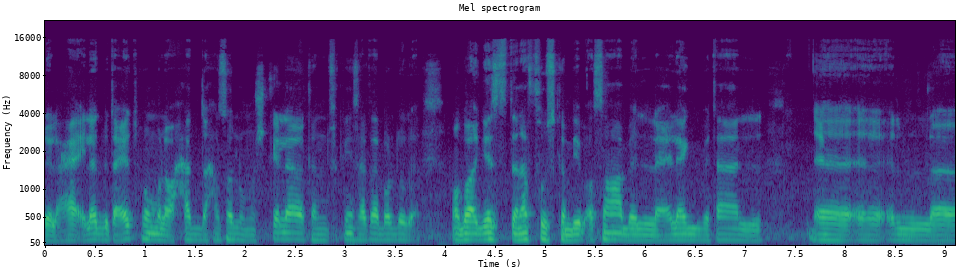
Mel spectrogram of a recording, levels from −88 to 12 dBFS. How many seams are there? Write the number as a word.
zero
